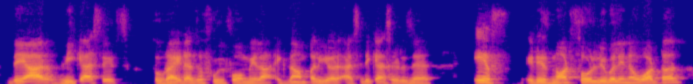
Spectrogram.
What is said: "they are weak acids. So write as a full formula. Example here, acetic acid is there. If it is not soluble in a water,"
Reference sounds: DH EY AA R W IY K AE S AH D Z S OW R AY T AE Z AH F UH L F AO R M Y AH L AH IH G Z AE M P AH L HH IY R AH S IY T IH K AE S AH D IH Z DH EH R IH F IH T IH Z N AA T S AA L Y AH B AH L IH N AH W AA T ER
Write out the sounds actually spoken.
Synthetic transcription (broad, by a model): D EY AA R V IY K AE S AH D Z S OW R AY T AE Z AH F UH L F AO R M Y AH L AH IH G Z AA M P AH L HH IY R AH S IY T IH K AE S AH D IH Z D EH R IH F IH T IH Z N AA T S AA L Y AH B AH L IH N AH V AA T ER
